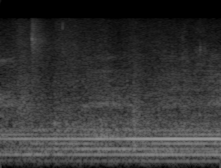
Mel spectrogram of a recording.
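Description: Hydraulic freight elevator car travelling upward: a steady hum of several even tones from the running hydraulic pump unit, with a light rushing hiss.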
